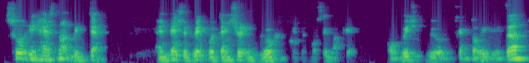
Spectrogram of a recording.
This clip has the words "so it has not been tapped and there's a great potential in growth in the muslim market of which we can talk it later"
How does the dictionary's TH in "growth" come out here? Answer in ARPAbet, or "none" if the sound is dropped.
F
